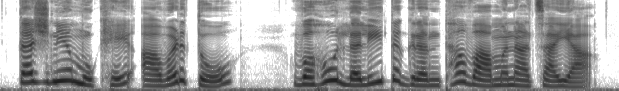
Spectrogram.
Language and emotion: Marathi, neutral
